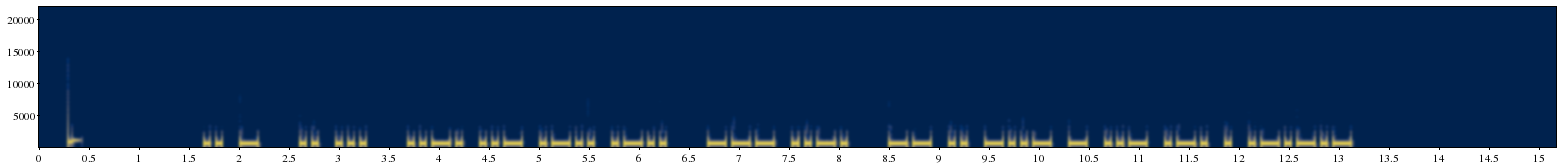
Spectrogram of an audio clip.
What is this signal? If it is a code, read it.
Morse code, heard as a keyed tone, about 20 wpm, 700 Hz. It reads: IT IS FULL OF MIXTURE.
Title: Sentences from Top 1500 Words 20wpm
